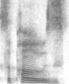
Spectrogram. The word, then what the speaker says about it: suppose: And for those that the question wasn't asked, but why does the S say z in this word? Suppose.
